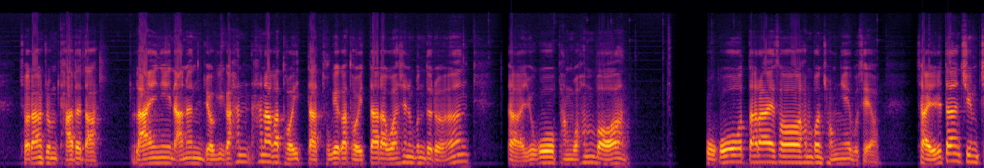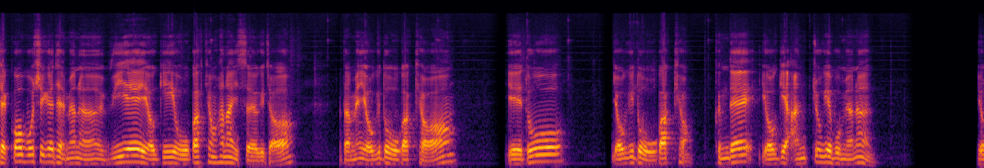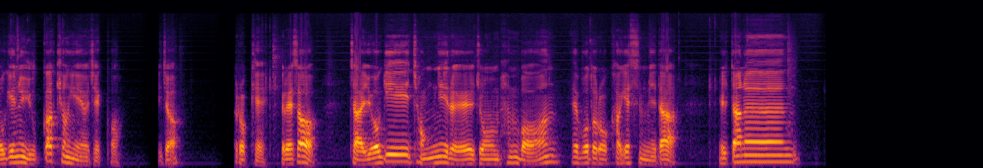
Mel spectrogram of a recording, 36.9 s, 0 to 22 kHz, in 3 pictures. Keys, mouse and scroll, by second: 1.0 right click, 1.6-6.1 drag, 7.3 middle click, 7.8 shift+middle click, 8.6 middle click, 10.9-13.9 middle drag, 14.9 shift+middle click, 16.4 middle click, 17.8-18.9 middle drag, 19.4 middle click, 21.1 middle click, 22.8-24.0 right drag, 24.3 shift+right click, 24.9 right click, 31.9-33.1 right drag, 33.9-36.8 middle drag.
